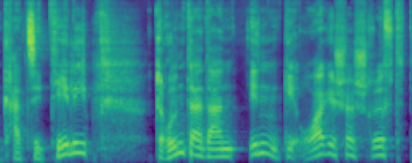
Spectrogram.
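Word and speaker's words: Rkatsiteli: Das R am Anfang spricht man nicht aus, also heißt die Rebsorte ausgesprochen Kaziteli.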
